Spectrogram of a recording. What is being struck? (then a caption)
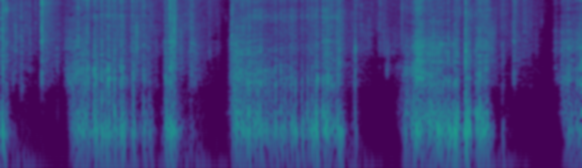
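Bar of soap cut with a metal blade. A metal utility knife blade scrapes and carves a solid black bar of soap, sending shavings crumbling off. Several raspy, crunchy scraping passes are heard, each a dense burst of fine crackling with a low, gritty body and bright edges. Short quiet gaps fall between the passes.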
